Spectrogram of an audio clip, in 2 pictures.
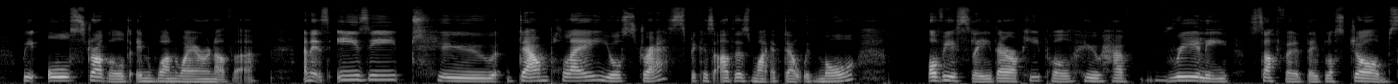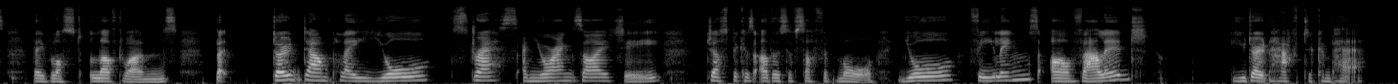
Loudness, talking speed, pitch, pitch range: -28 LUFS, 130 wpm, 155 Hz, 140-175 Hz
